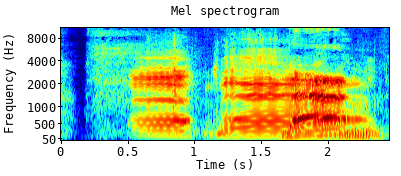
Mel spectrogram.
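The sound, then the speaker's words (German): Two loud sheep bleats in quick succession, each a wavering, nasal cry, the second longer and shakier than the first, with no talking; sheep in Germany during a heatwave, on land with no green grass for almost two months. “Seitdem haben die Schafe kein frisches Grün mehr gesehen und gefressen.”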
